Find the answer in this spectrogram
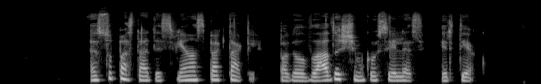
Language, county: Lithuanian, Panevėžys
